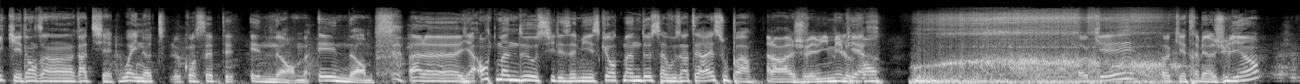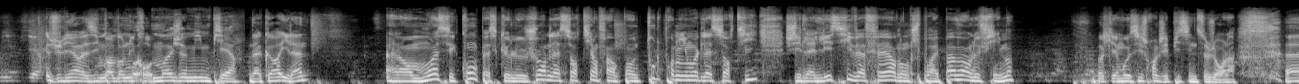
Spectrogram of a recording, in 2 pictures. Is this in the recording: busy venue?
yes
